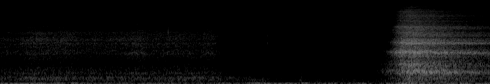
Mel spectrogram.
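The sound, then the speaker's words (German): A deep breath during a guided relaxation exercise, drawn slowly in through the nose, then a brief pause and a louder, breathy exhale out through the mouth, heard alone. “nimm ein paar tiefere Atemzüge durch die Nase ein und durch den Mund aus.”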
